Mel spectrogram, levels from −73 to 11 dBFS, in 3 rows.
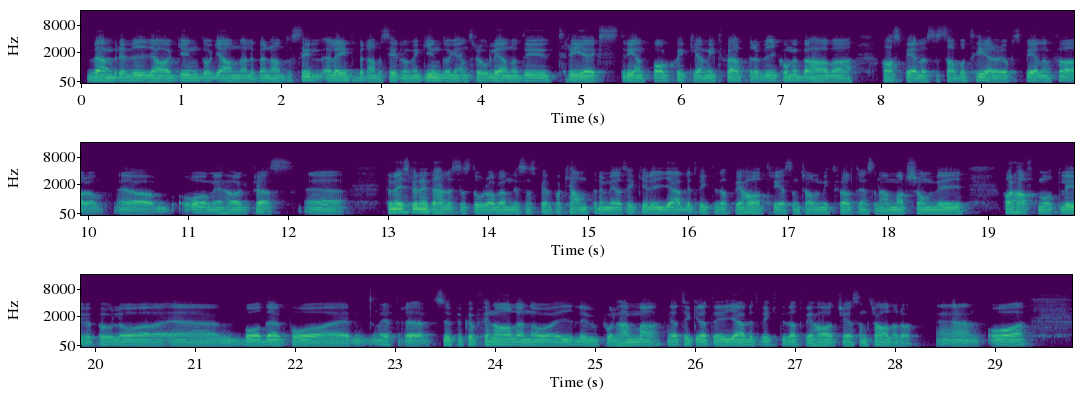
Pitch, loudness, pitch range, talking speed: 95 Hz, -23 LUFS, 95-100 Hz, 210 wpm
